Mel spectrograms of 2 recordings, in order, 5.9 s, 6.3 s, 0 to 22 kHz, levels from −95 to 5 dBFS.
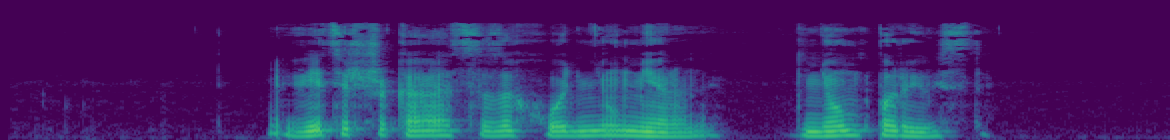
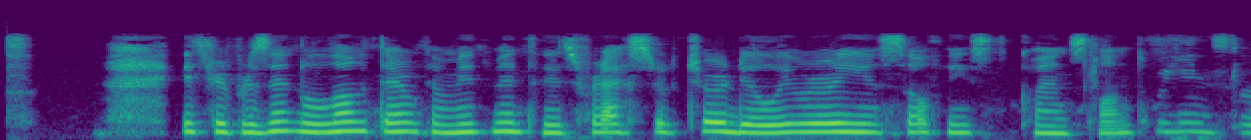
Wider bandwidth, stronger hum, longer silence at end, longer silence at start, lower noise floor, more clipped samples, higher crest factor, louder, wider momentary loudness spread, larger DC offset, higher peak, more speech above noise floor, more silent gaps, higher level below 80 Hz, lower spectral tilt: first, 11.5 kHz vs 8 kHz; neither; first, 1 s vs 0 s; first, 1.35 s vs 0.05 s; first, -79 dBFS vs -45 dBFS; neither; about the same, 20 dB vs 16 dB; second, -29 LUFS vs -21 LUFS; about the same, 14 LU vs 13 LU; neither; second, -10 dBFS vs -6 dBFS; first, 51 dB vs 25 dB; neither; second, -66 dBFS vs -60 dBFS; first, -6.5 dB/octave vs -4.5 dB/octave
